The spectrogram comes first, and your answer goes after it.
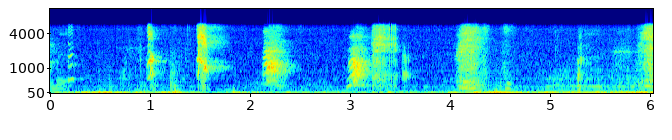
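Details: Puppy barking at a fake alligator head that holds its teddy bear; scattered sharp barks with some low rumble and background noise.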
